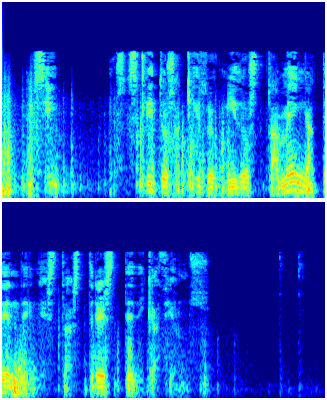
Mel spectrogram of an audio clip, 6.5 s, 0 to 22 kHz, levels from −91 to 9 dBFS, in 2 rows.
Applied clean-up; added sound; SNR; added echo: neural mask model RNNoise.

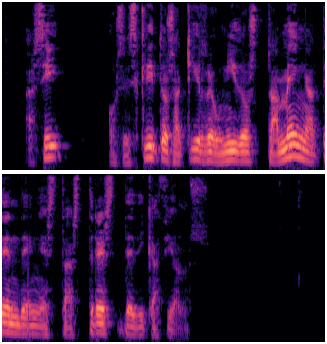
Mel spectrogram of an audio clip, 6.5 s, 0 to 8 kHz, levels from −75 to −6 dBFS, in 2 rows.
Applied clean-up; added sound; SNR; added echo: none; none; none; none.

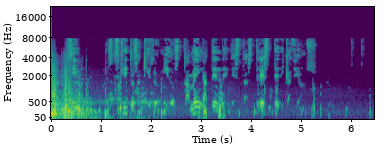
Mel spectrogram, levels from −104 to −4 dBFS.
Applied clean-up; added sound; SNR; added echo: classical method spectral subtraction.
